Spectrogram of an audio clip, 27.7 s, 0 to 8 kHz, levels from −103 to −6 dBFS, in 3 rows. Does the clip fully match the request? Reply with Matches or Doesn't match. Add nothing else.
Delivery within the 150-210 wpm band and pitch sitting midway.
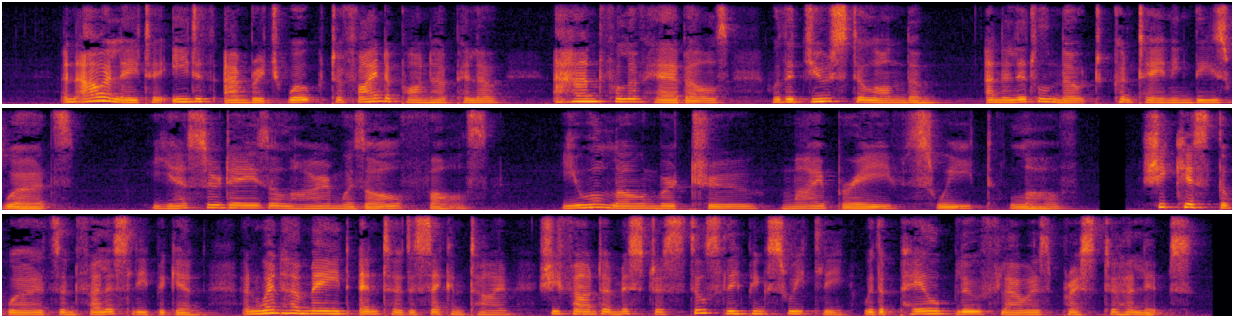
Matches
